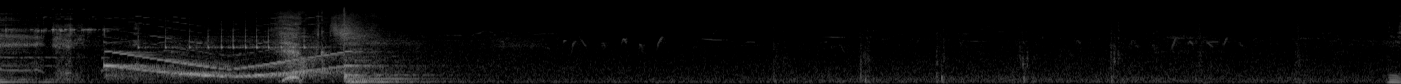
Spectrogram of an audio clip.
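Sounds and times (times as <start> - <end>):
small birds chirping: 4.0 - 14.0.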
